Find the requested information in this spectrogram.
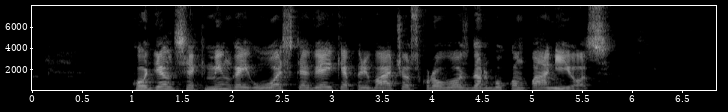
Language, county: Lithuanian, Vilnius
